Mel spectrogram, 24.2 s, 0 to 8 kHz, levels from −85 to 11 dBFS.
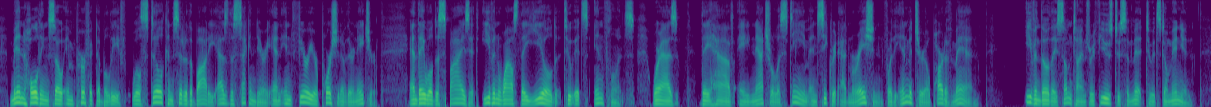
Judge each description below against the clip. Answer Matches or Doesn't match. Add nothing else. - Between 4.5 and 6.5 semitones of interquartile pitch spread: Matches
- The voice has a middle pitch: Doesn't match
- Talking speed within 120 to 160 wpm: Matches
